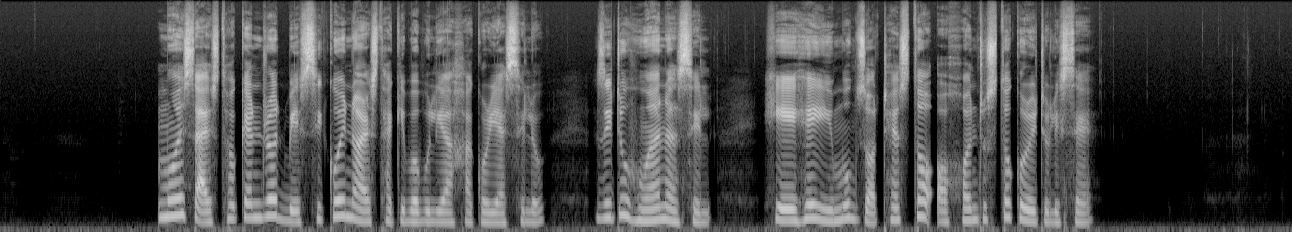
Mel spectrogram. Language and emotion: Assamese, sad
